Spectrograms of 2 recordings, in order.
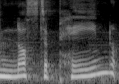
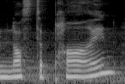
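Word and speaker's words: nostepinne: And it's an item called a nostopine or a nostopine or a nostopiner. It depends on what country you come from and how it's pronounced, but I want to get one of those.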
